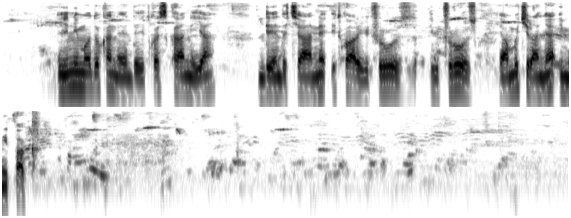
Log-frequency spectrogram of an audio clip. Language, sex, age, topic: Kinyarwanda, male, 25-35, government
